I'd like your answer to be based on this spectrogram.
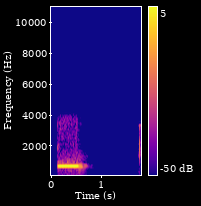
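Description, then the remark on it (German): A single loud answering machine beep, a steady electronic tone lasting about half a second before fading, followed by silence and the faint start of a voice at the very end. “Wir freuen uns über alles, was ihr uns nach dem Piepton hinterlasst.”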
